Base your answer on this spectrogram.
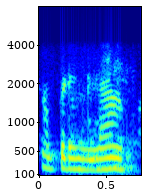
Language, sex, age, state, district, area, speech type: Tamil, female, 30-45, Tamil Nadu, Krishnagiri, rural, conversation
